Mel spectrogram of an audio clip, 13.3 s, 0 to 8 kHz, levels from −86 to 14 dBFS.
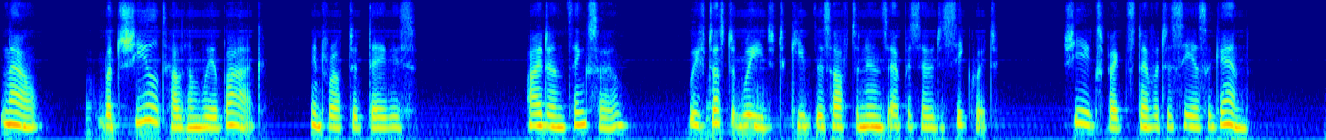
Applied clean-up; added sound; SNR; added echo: neural separator model SepFormer DNS4.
